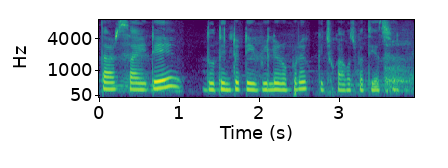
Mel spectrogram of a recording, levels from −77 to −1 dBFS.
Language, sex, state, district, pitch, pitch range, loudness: Bengali, female, West Bengal, Alipurduar, 205 Hz, 200-225 Hz, -16 LUFS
